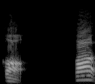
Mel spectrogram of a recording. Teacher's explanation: നാവിന്റെ തുടക്കം അഥവാ നാവിന്റെ ആരംഭം അതിൻറെ നേരെ മുകളിലുള്ള അണ്ണാക്കിന്റെ മൃദുലമായ ഭാഗത്ത് ടച്ച് ചെയ്തുകൊണ്ടാണ്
